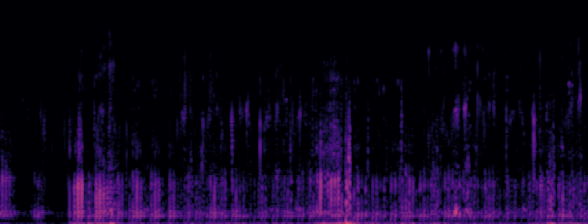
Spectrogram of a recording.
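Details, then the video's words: Purring from Rang-i, the youngest domestic cat of the household, recorded indoors for ASMR while grooming an ear microphone. A steady low throbbing purr rises after a quiet start, overlaid by scattered licking clicks. "ASMR 하는 고양이!(Purring & ear licking sound)"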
